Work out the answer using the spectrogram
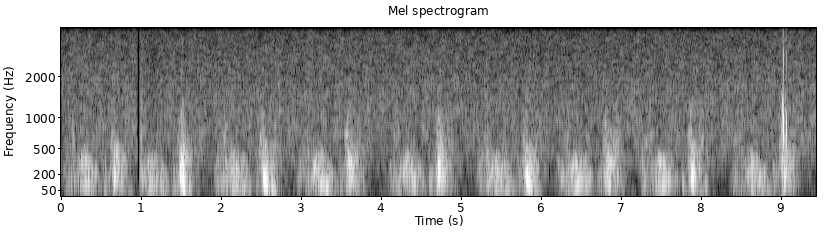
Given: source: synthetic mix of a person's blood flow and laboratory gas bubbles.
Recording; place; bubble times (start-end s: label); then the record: Doppler ultrasound of blood flow; precordium
8.97-9.10 s: bubbles
From the record:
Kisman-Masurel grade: 123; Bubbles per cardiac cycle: 1 to 2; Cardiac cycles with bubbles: 10 to 50%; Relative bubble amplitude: loud (0.450 to 0.775); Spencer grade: 2 (many but less than half of the cardiac periods contain bubble signals, singularly or in groups); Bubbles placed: anywhere in the cardiac cycle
